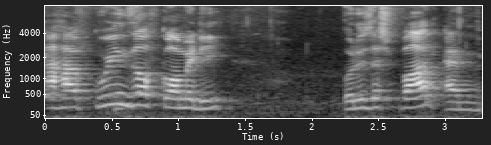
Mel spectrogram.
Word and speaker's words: Urooj Ashfaq: Today I have Queens of Comedy, Urooj Ashfaq and Dwijal Mehta. Did I pronounce it right?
